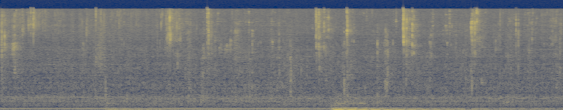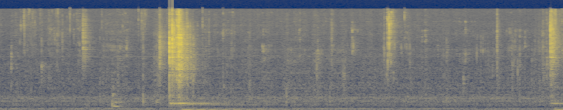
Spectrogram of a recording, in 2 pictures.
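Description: Close-up chewing and biting of deep-fried battered seafood, with small crunches and clicks over a steady low room hum. A low thump comes about five seconds in, and a louder sharp sound about eleven seconds in.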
